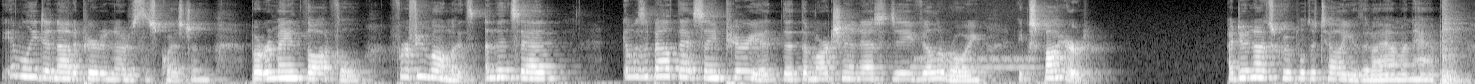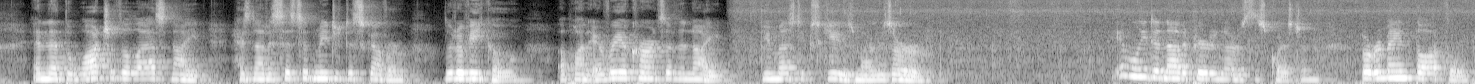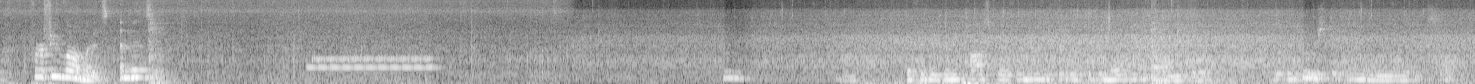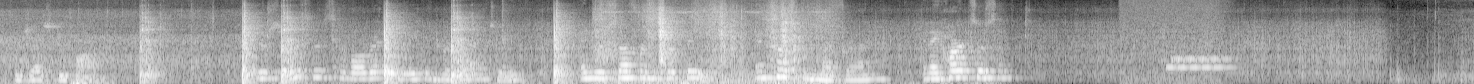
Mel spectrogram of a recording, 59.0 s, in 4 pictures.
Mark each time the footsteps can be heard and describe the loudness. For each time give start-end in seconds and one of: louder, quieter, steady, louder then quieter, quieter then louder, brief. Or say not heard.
45.6-52.6 quieter.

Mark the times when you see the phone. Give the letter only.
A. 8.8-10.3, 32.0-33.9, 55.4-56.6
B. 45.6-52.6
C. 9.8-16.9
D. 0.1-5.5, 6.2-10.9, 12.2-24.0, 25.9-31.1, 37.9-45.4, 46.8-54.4
A.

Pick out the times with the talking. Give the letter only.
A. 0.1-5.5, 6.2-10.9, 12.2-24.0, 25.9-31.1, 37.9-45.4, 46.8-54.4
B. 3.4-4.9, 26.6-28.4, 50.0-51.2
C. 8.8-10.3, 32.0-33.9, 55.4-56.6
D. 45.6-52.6
A.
